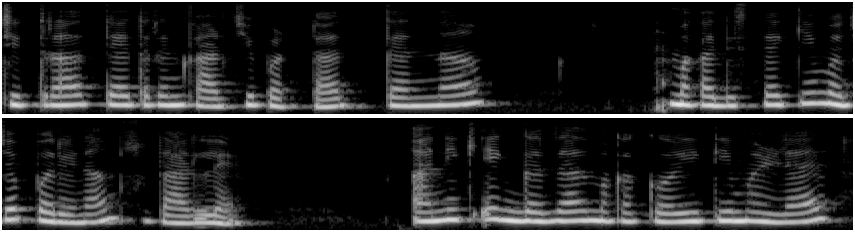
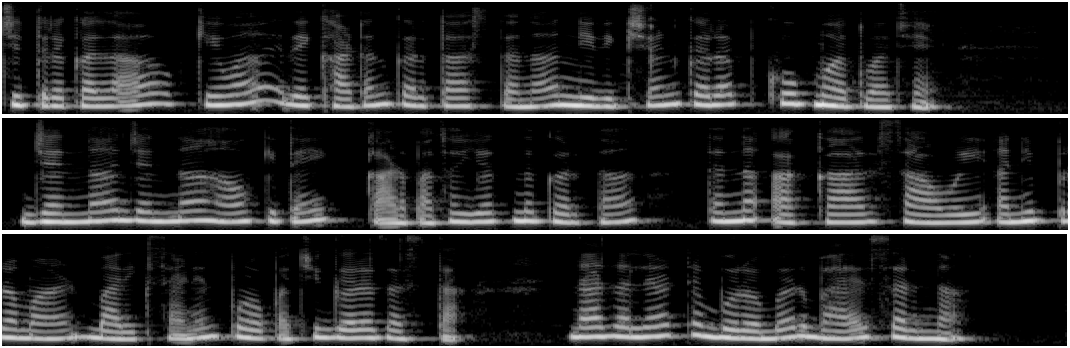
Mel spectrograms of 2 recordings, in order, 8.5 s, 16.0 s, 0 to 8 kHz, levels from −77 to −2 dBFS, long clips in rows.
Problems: background sounds at intervals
